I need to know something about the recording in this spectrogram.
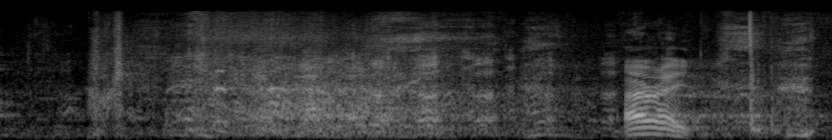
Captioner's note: crowd laughing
